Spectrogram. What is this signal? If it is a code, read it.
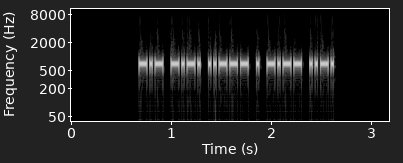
Morse code, heard as a keyed tone, about 46 wpm, 700 Hz. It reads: KC2EYF
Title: USA Call Signs - 6 Characters - 3x Character Spacing - 45wpm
